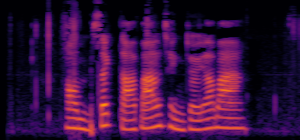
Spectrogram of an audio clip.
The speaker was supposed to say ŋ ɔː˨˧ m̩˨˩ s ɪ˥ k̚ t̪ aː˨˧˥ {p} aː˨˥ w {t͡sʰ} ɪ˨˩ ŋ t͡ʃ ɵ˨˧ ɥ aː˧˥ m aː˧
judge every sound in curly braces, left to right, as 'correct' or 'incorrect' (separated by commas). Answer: correct, correct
